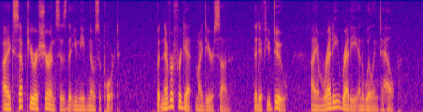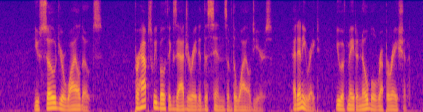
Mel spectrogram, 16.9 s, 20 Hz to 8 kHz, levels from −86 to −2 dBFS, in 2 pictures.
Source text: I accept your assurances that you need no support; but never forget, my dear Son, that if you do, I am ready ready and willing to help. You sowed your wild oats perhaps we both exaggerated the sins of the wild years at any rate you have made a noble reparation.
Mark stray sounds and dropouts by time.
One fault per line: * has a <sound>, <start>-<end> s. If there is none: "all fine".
all fine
